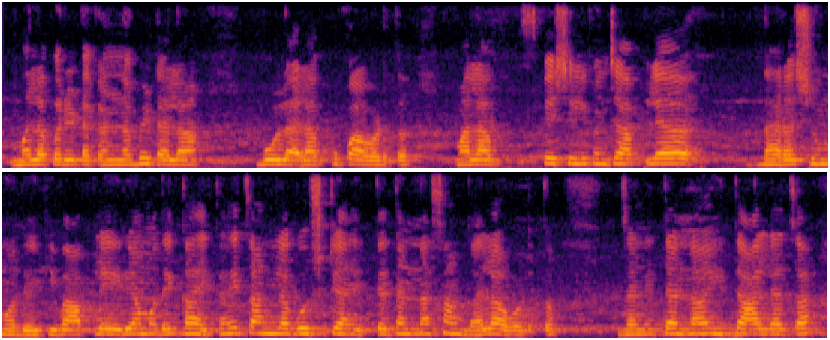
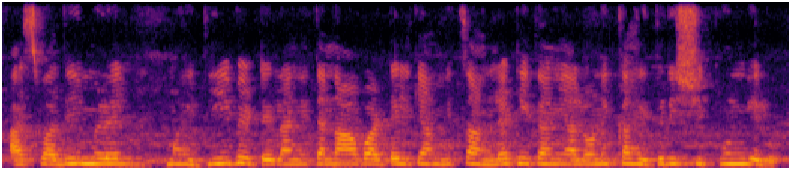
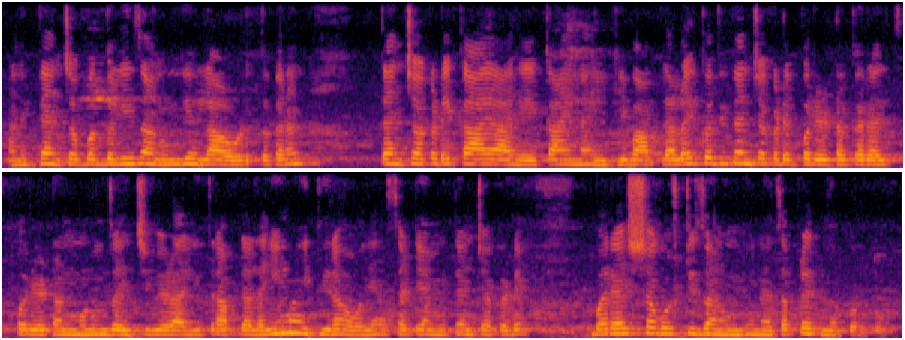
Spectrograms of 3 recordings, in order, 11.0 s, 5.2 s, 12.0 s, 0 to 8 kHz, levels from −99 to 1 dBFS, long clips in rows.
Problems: none marked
